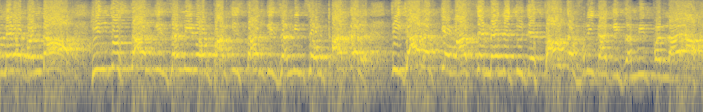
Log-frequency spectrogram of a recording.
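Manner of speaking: loud, high booming reproach; high rebuking shout as God addressing his servant; God's voice. Retold or imitated. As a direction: thunder it down on the wayward servant. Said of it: "اور اللہ کہتا ہوگا".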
